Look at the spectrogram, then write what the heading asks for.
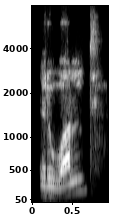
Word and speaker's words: Roald: So my name is, it's difficult to say in English, Roald again, which is the Norwegian pronunciation of it.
